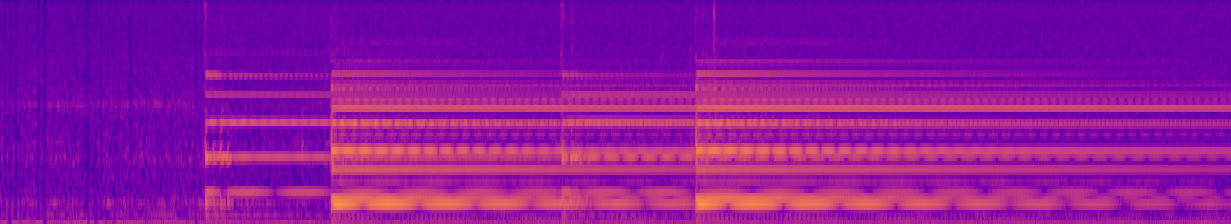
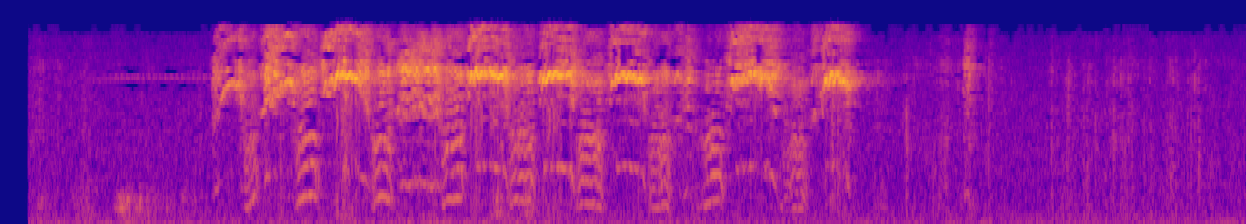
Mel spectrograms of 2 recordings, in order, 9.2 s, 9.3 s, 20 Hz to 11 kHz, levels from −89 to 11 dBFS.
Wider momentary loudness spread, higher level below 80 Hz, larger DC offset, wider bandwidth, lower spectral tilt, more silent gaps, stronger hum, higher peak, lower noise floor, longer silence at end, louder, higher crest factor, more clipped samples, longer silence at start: second, 14 LU vs 18 LU; second, -58 dBFS vs -52 dBFS; first, 0.4% vs under 0.1%; first, 11 kHz vs 8 kHz; first, -3.5 dB/octave vs 2 dB/octave; neither; neither; second, -8 dBFS vs 0 dBFS; about the same, -48 dBFS vs -46 dBFS; second, 0 s vs 2.05 s; second, -26 LUFS vs -8 LUFS; about the same, 18 dB vs 14 dB; neither; second, 0 s vs 0.9 s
